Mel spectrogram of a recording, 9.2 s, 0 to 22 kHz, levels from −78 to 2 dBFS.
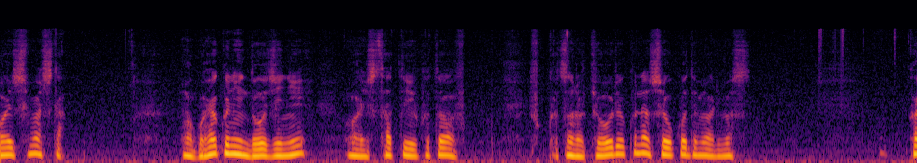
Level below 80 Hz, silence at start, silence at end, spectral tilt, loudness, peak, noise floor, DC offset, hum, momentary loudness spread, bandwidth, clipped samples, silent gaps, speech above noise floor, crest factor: -48 dBFS; 0 s; 0 s; -8 dB/octave; -19 LUFS; -2 dBFS; -46 dBFS; under 0.1%; 50 Hz at -50 dBFS; 14 LU; 11.5 kHz; under 0.1%; none; 28 dB; 18 dB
